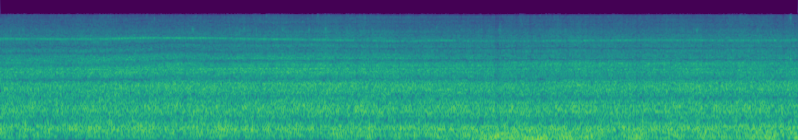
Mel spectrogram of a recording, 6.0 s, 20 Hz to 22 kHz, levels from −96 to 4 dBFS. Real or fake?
real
